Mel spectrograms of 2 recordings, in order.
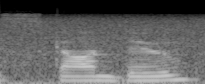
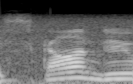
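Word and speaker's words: sgian-dubh: also had what uh I think is pronounced the scond do that's SK e n dhu um it's two words and then the jungle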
